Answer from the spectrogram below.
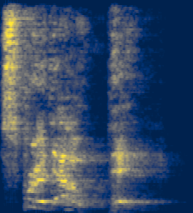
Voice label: Respond Shout, Barks Battle Soldier; Sinecure Soldier

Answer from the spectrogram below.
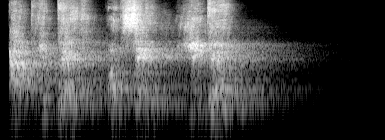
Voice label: Patrol, Battle Barks

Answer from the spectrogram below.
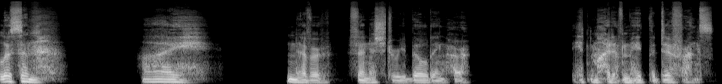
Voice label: Adult Op, en; Warframe; New War

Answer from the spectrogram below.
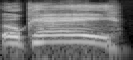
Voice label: Horse Stop Adult; Duviri

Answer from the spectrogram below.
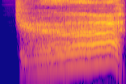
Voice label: Abil Exert Adult en; Warframe; Duviri; Drifter; Melee

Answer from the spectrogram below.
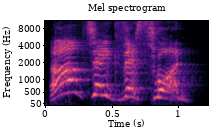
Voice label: Player Spotted Ranged, Battle Barks; Tau; Tau Dax

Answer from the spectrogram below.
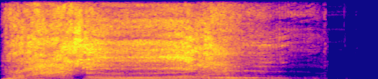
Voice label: Attack, Battle Barks; Warframe; MiTW

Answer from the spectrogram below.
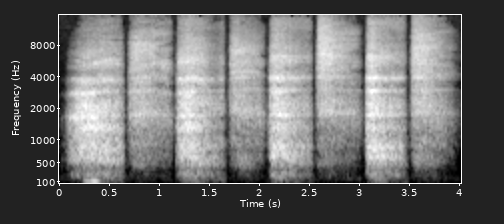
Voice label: Operator Voice; Warframe; Chimera

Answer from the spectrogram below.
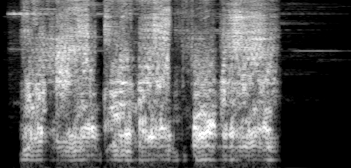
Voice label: Cover Me Grineer Female; New War; Narmer

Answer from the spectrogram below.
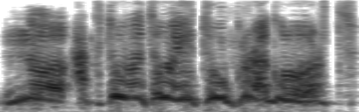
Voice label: Patrol, Grineer Female; Warframe; Battle Barks

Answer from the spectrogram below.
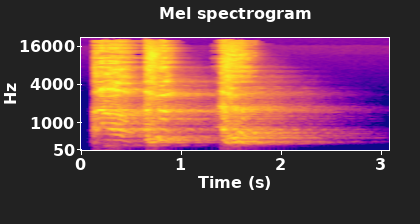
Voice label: Death Female; Warframe; Modular Corpus Female

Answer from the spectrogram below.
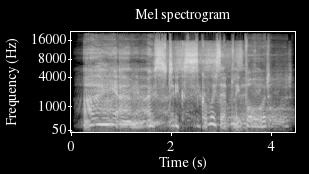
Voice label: Ambient Barks, en

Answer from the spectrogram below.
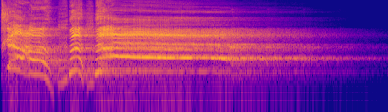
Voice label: Bridge Collapse Adult; Warframe; Duviri Quest; Duviri Paradox Quest

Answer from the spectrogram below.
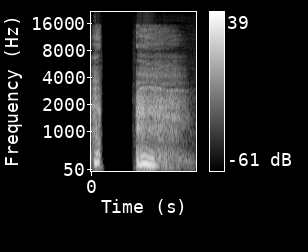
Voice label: Horse Mount Adult, Dialog; Duviri

